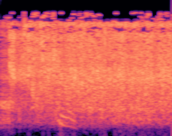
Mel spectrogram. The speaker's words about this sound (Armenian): Ղազախստանի նախագահի այս մի հայտարարությանը պատգամավորներն արձագանքել քեցին միահամուր ծափահարություններով։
